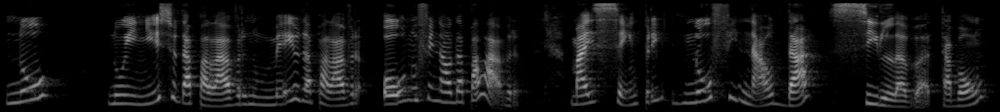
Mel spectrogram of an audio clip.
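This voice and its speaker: A woman's voice: fairly high pitch, very animated. Patient Brazilian woman teacher, lo-fi. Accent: Brazilian Portuguese. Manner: patient, explains slowly, frequent "tá bom?" check-ins. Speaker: primary school teacher. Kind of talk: remote textbook lesson.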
